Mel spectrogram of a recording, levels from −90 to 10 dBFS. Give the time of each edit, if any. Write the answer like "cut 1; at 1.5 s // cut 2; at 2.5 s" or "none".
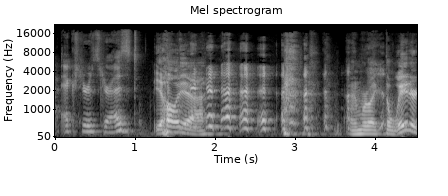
cut 1; at 3.6 s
